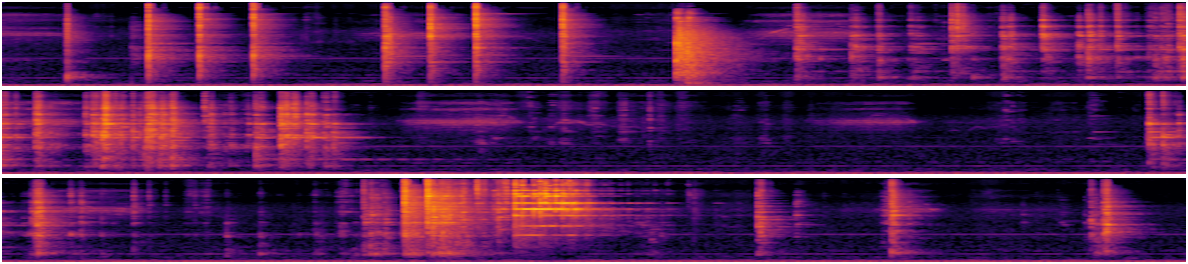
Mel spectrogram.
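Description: Glass parts of a handmade flower wedding gift are handled on a hard surface, producing scattered close clinks and taps in irregular clusters, with a louder burst of rattling near the end over a low steady hum.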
